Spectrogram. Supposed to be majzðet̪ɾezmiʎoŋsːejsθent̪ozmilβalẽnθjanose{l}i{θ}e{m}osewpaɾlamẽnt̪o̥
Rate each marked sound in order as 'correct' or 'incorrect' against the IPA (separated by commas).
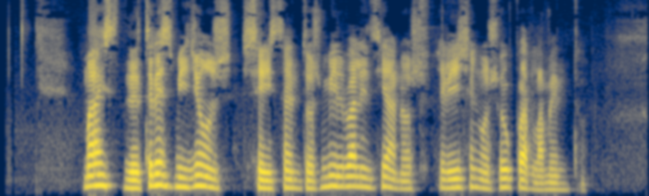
correct, incorrect, incorrect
